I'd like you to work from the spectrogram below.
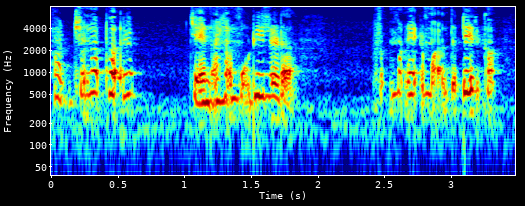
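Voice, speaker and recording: A woman's voice: extremely high pitch, steady tone, brisk, vocal fry, heavy background noise. A woman voicing a tearful, anxious young woman in a cartoon drama. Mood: tearful worried. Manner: tearful, worried.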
